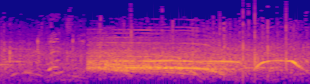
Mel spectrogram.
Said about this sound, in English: You know, there's no tiring you guys out, is there? You're just ready for more. Straight away. How many of you are going to cheer no matter what I say?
